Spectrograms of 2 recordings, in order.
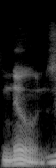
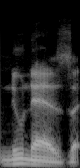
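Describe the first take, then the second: First: The name is said in a Portuguese style. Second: The name is said in a Spanish style. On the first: The speaker calls it right. "it's Nunes" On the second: The speaker calls it wrong. "they pronounce them wrong"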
